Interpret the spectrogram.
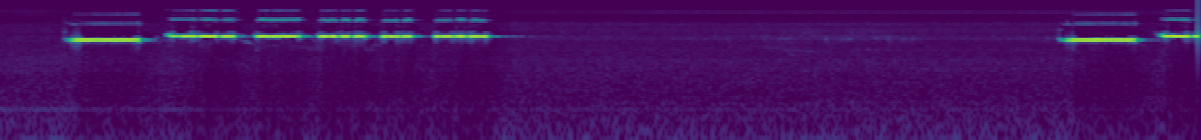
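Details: A White-throated Sparrow in spring in eastern North America sings a pure, clear whistle opening on one note, then stepping higher into repeated even whistled notes ('sweet Canada'), the phrase beginning again after a pause.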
